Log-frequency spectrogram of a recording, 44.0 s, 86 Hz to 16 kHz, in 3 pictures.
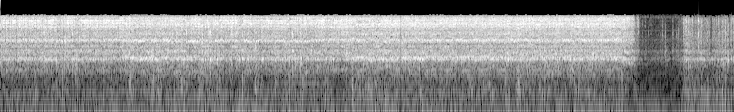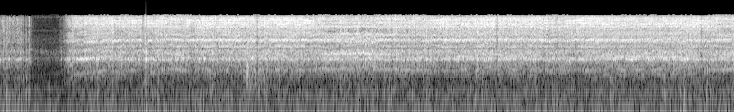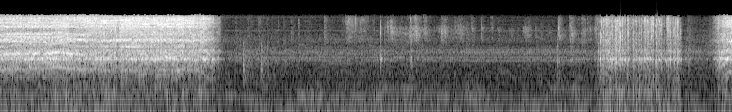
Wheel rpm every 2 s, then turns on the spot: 160, 150, 160, 160, 160, 160, 40, 40, 140, 160, 160, 160, 160, 160, 160, 160, 110, 0, 0, 0, 10, 40.
12-14 32-34 40-42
